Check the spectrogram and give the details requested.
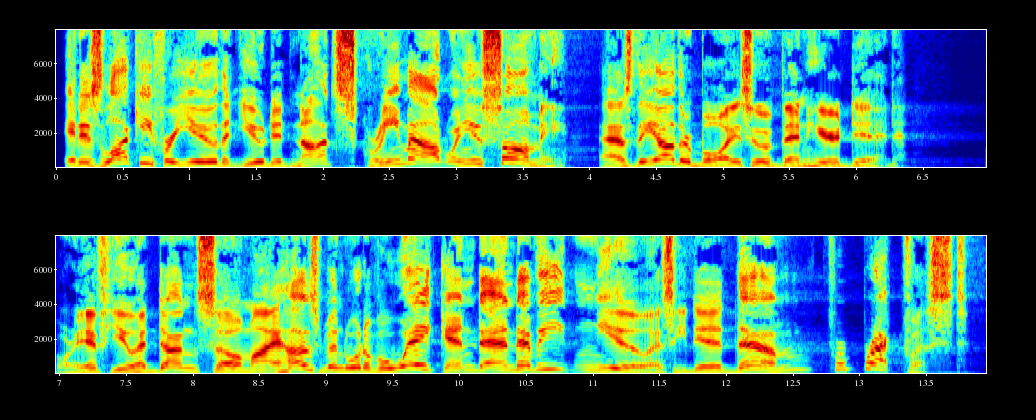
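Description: An overworked, domineering storybook giantess, acted out by a man. The delivery is loud and theatrical, slow, with pitch that swings widely. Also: huge pitch swings, big-room sound, heavily acted. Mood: approving, urging. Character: overworked, bossy giantess, loud scolding wife. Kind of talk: storybook character voice.

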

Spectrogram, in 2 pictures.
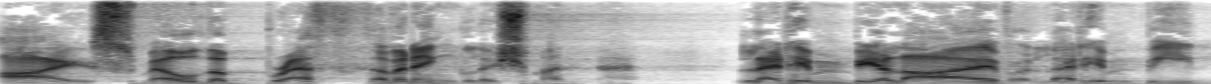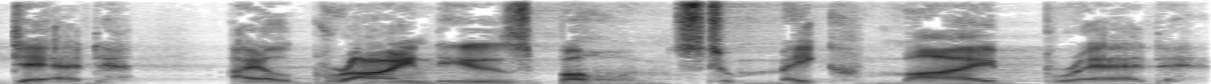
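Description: A man voicing a huge, bullying male giant in a storybook, booming and commanding as he speaks. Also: expressive, drawn-out words, sharp tone, long reverb tail, heavily acted. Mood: menacing. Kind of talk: storybook character voice.

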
